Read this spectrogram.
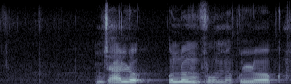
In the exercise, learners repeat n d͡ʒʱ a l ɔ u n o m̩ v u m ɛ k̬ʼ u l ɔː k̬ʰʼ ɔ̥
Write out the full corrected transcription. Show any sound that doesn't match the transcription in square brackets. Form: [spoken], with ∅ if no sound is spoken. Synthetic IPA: n d͡ʒʱ a l ɔ u n o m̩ v u m ɛ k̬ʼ u l ɔː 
